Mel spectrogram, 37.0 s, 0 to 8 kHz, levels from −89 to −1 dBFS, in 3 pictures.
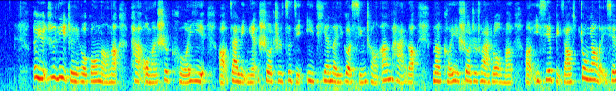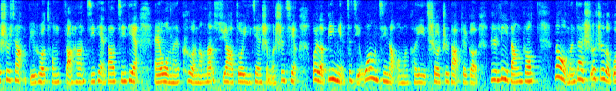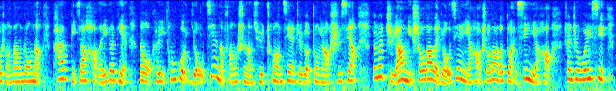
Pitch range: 210-255 Hz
